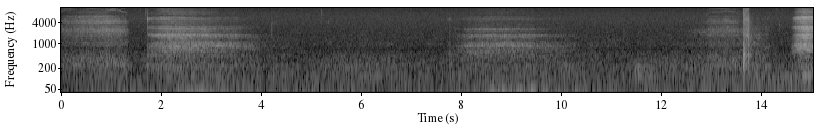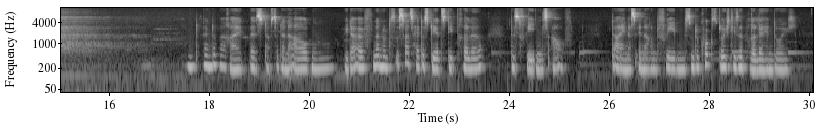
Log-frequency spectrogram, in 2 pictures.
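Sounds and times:
slow breathing in and out during a guided meditation: 0:00.0 - 0:05.5, 0:07.8 - 0:10.9, 0:12.5 - 0:17.6, 0:23.6 - 0:24.0
speech: 0:17.6 - 0:25.3, 0:26.0 - 0:29.8.

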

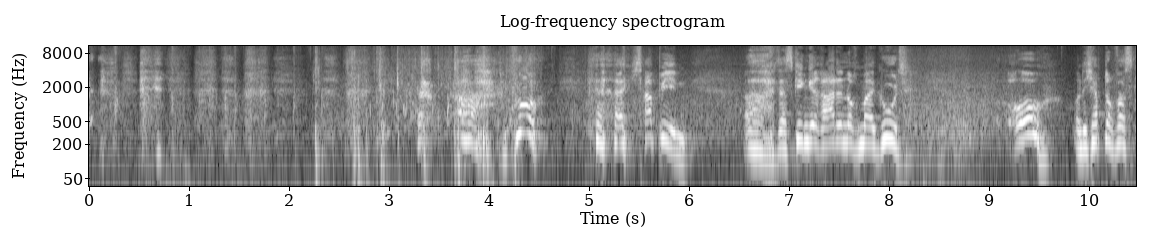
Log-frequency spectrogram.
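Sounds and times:
water sloshing and splashing: 0:01.9 - 0:06.4
ball splashing into water: 0:02.2 - 0:04.4
speech: 0:03.3 - 0:08.4, 0:09.2 - 0:10.4.

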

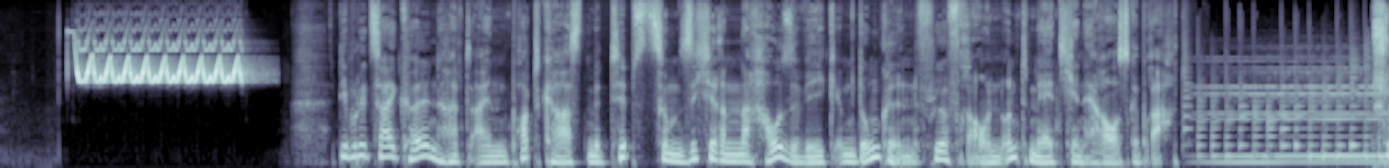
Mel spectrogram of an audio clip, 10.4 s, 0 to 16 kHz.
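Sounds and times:
personal pocket alarm shrieking with a piercing warbling tone: 0:00.5 - 0:02.1
speech: 0:02.6 - 0:10.4.

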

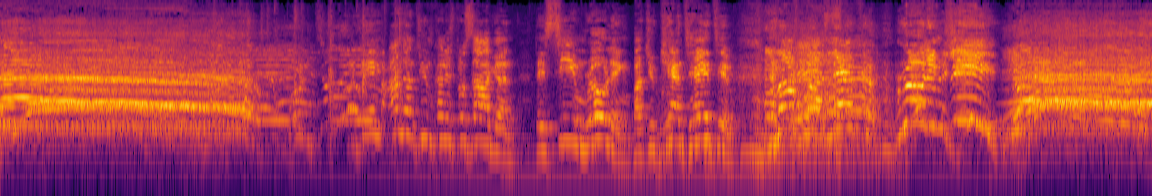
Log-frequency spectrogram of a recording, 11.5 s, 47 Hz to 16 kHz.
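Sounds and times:
crowd cheering and shouting at a rap battle: 0:00.0 - 0:03.7, 0:10.0 - 0:11.5
speech: 0:04.2 - 0:10.6.

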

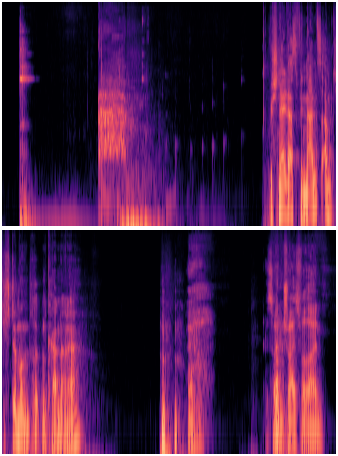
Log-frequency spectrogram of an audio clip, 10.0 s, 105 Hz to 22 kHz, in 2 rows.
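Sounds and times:
beer glasses clinking in a toast: 0:00.3 - 0:02.6
speech: 0:04.0 - 0:06.3, 0:07.8 - 0:08.2, 0:09.0 - 0:09.9.

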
